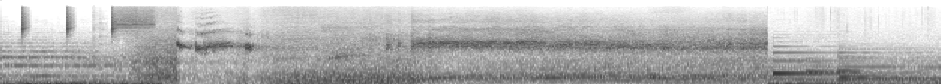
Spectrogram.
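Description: Background music with a drum beat, cut off about a second in by a car accelerating hard off a drag-strip start line: a rushing noise with an engine note that rises steadily for about four seconds. Music with held, piano-like notes comes back near the end.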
